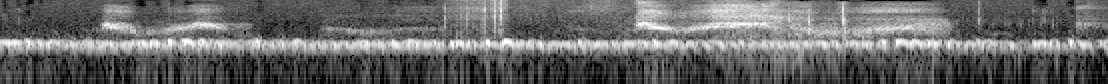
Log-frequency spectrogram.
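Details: Black grouse in a courtship territory dispute: a continuous low bubbling coo underlies sharp, sneezing hisses that sweep up and down, with a brief rustle in the middle.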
